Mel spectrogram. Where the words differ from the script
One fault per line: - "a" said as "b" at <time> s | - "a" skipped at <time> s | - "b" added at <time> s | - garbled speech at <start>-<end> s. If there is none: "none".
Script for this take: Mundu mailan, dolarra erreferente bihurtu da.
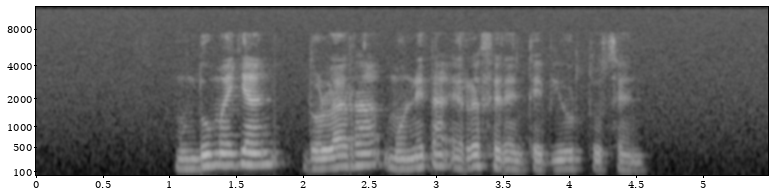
- "moneta" added at 2.7 s
- "da" said as "zen" at 4.3 s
